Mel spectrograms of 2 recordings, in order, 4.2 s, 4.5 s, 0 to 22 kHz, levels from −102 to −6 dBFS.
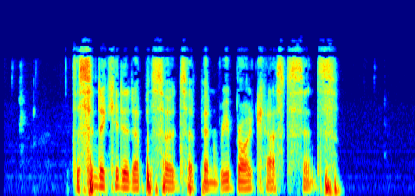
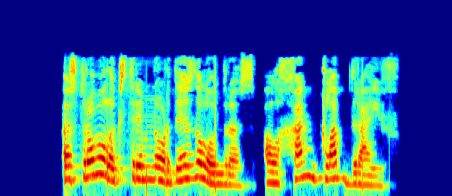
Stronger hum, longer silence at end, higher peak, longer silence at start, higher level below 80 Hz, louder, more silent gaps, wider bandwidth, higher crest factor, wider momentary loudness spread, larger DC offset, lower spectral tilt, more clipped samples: neither; about the same, 0.75 s vs 0.7 s; about the same, -2 dBFS vs -2 dBFS; about the same, 0.75 s vs 0.65 s; first, -38 dBFS vs -56 dBFS; second, -21 LUFS vs -16 LUFS; second, none vs 2.57-2.63 s; first, 9.6 kHz vs 8 kHz; about the same, 20 dB vs 16 dB; about the same, 9 LU vs 9 LU; neither; about the same, -4 dB/octave vs -5 dB/octave; neither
